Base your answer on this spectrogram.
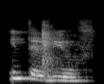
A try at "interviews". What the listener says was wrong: Interviews, correct.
